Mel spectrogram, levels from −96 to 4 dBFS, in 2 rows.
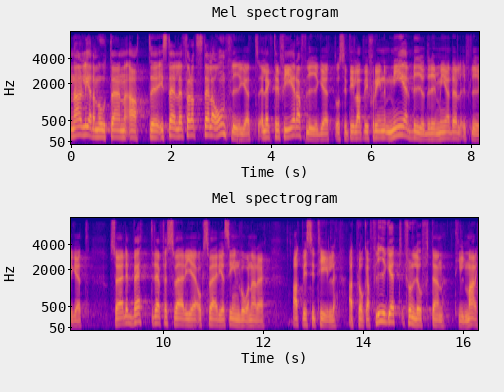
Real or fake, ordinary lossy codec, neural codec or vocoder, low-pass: real; none; none; 7.2 kHz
